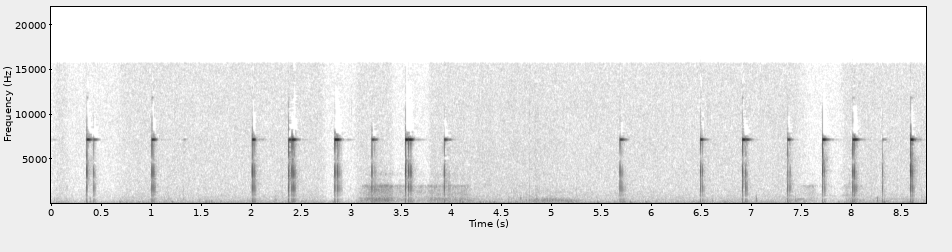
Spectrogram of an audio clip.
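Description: Two large solid steel hex bolts held in the hands are clinked together 16 times at an uneven pace. Each strike gives a short, bright, high metallic tick that dies away almost at once, with a faint hiss underneath.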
